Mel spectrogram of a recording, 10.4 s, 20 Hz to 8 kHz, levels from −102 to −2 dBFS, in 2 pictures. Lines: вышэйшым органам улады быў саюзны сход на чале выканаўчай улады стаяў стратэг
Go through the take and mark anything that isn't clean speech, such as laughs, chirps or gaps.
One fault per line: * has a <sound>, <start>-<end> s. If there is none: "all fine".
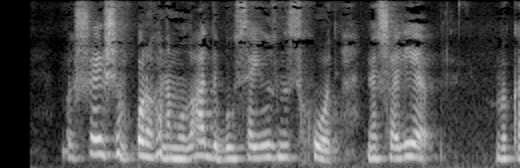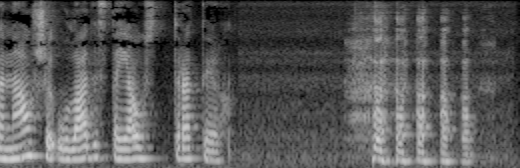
* has a laugh, 8.6-10.2 s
